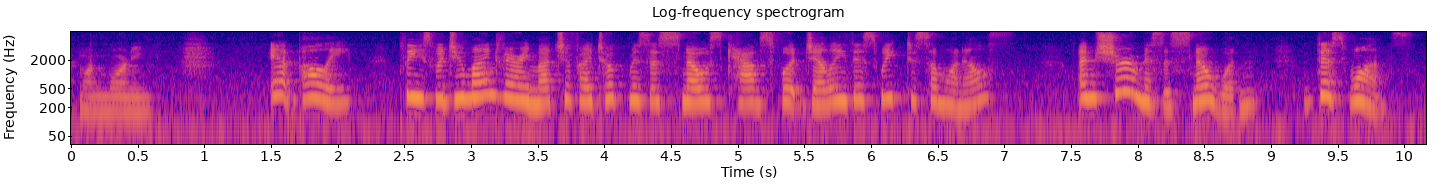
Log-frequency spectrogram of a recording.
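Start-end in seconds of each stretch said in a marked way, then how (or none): 1.5-10.1 lightly voiced young girl, pitched higher; a bright little girl, gently arguing; a hint of an earnest young girl; Pollyanna. A narrator's reading.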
